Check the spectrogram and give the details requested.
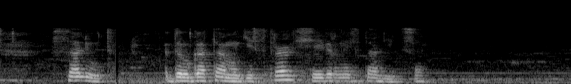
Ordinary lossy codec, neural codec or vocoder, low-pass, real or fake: Opus, 64 kbps; none; 5.4 kHz; real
